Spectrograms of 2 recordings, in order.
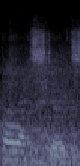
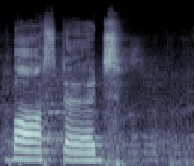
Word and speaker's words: Bstrds: Ah, The B team name, they're called Bstrds. That's how you pronounce it. Thank you. We were informed that is Bstrds.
